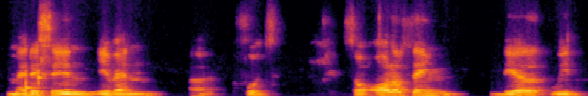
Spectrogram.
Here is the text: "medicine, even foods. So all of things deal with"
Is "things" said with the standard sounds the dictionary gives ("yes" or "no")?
no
